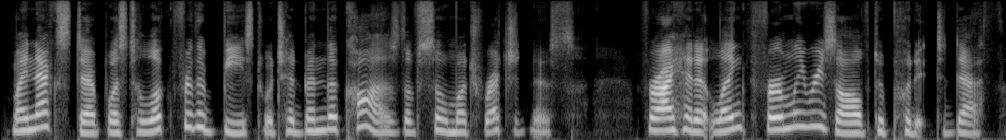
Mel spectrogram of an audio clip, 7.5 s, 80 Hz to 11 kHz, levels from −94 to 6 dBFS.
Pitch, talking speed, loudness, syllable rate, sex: 235 Hz, 240 wpm, -22 LUFS, 5.3 syllables/s, female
